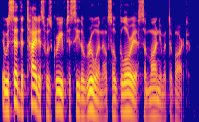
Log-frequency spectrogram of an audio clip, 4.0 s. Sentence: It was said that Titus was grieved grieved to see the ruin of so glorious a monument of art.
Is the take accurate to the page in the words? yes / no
no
